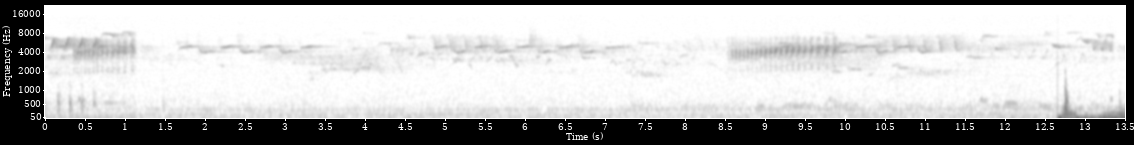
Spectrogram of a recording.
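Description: Faint small birds singing over moorland: rapid high trills about a second in and again near ten seconds, with scattered chirps between. Near the end, loud knocks and rustling close to the microphone.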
